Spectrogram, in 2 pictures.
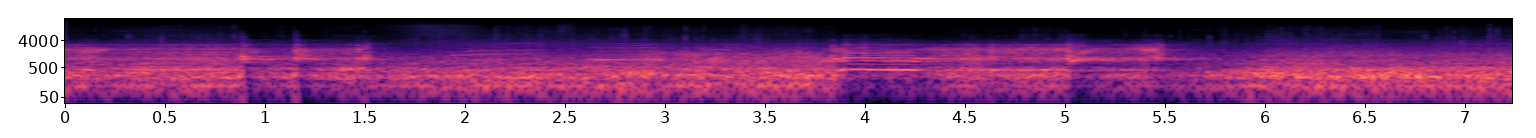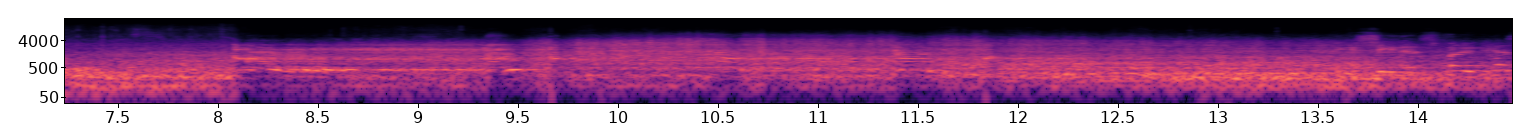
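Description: Red Arrows jets flying in battle formation at the Farnborough 2012 air show, a continuous loud engine roar that swells and fades as the aircraft pass, mixed with crowd and commentary-style talk.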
